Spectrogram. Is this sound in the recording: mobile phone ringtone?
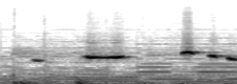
no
